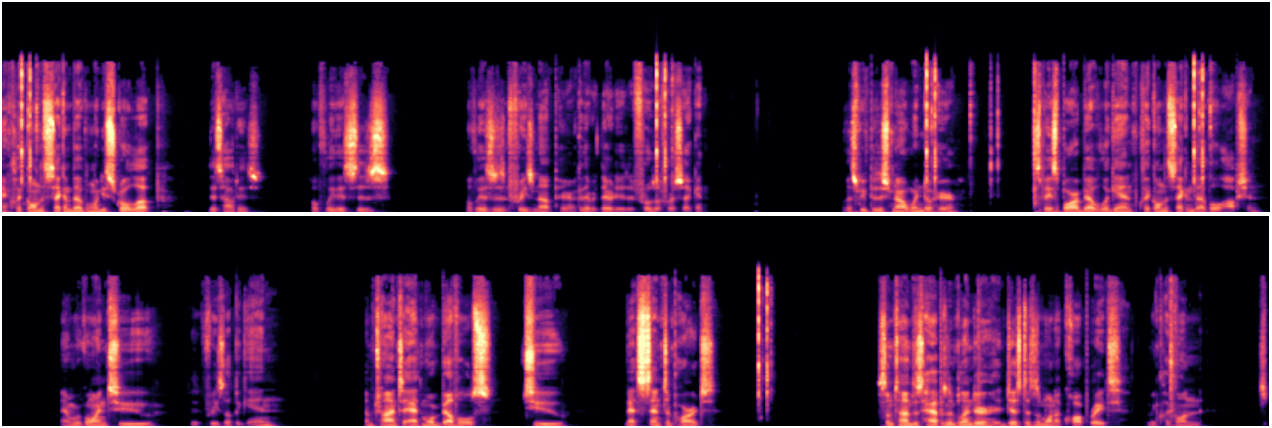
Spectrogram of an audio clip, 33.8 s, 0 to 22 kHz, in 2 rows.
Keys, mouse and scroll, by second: 9.3-10.0 scroll up 2, 10.0-12.4 shift+middle drag, 12.4-13.7 drag, 13.7 space, 27.4-29.3 middle drag, 29.3-32.2 scroll down 1, 32.2 scroll down 1, 32.4 space.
